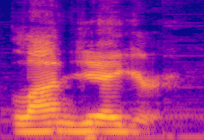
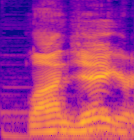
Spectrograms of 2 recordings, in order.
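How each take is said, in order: First: Jaeger begins with a Y sound. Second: Jaeger begins with an English J sound. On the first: The speaker calls it right. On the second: The speaker calls it wrong.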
